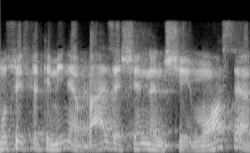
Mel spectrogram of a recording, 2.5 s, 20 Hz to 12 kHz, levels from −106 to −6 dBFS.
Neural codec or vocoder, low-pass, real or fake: none; 7.2 kHz; real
